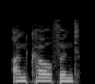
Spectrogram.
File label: "ankaufend", German; adjectives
